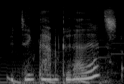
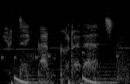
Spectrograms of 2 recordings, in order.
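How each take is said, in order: First: It is said in a normal voice. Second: It is whispered.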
